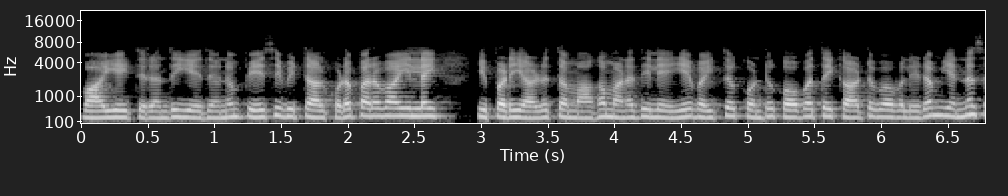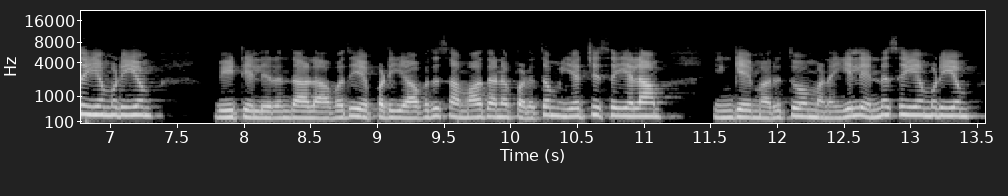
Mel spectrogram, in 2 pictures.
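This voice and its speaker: A woman reads a novel aloud, narrating in a steady, even way. Her voice sits at a middle pitch for a woman. The recording sounds slightly dull and lo-fi. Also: normal speed. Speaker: storyteller.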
